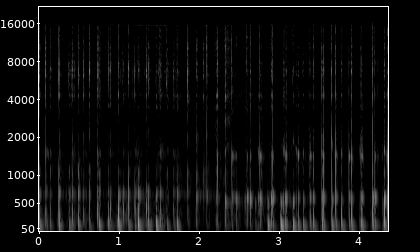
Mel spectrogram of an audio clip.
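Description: A metal cup is tapped in a quick, steady run of more than thirty sharp, separate taps. Each tap gives a short clinking ring that fades almost at once.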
